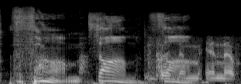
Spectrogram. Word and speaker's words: Thom: And please note, Tom is spelled Thom.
